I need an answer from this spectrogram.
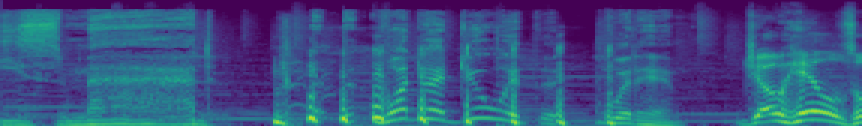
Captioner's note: laughs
